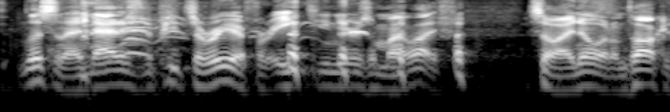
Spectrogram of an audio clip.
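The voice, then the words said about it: Regional accent. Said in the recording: “that's where you got that accent.”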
